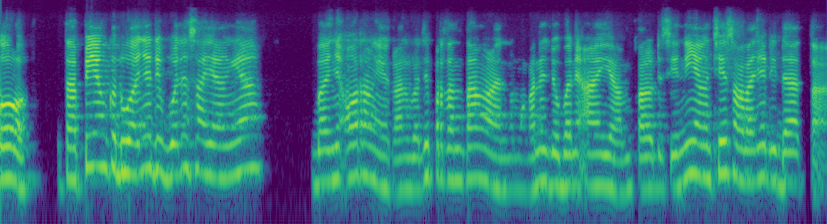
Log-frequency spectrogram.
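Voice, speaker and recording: Bright and sharp in tone, a woman speaks at a fairly quick pace and fairly high pitch with ordinary pitch variation. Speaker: tutor teaching an online test-prep class. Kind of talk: online class, casual teaching with students.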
